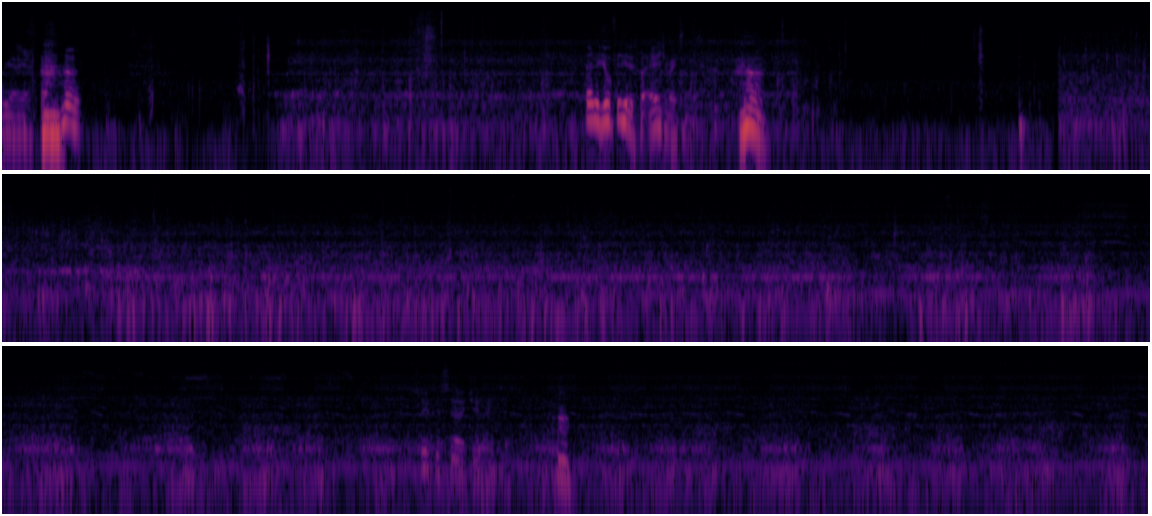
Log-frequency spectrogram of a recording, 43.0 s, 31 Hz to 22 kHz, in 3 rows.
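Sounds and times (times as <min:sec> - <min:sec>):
washing machine motor hum: 0:03.4 - 0:10.2, 0:13.2 - 0:43.0
water sloshing: 0:13.2 - 0:28.1.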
